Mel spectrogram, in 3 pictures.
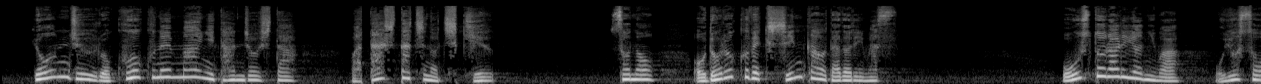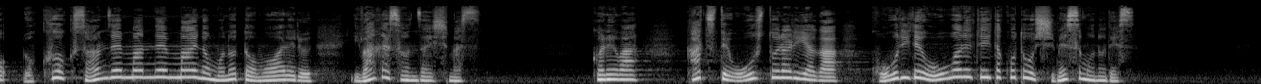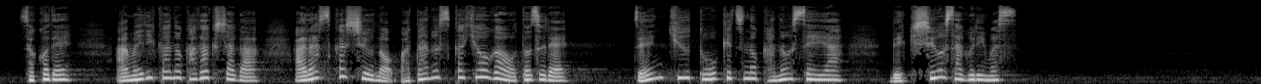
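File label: Japanese narration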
